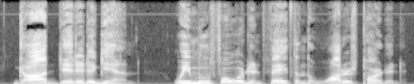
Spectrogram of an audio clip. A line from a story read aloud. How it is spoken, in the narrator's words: David exclaimed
